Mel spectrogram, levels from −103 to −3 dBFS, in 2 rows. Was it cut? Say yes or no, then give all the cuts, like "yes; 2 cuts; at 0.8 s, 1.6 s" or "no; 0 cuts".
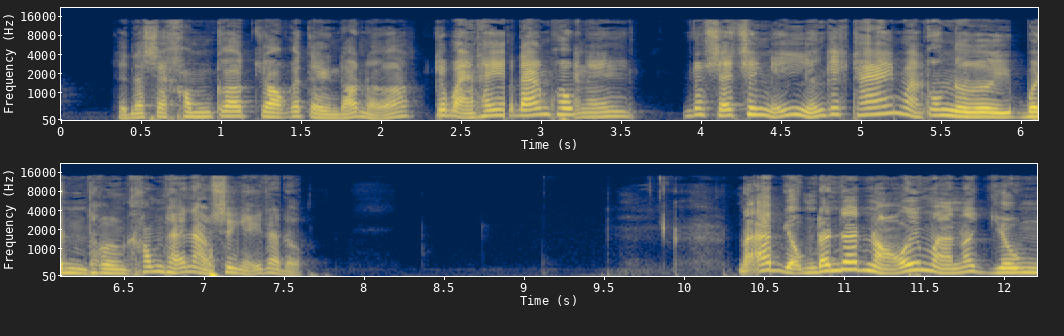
yes; 4 cuts; at 2.3 s, 2.8 s, 3.2 s, 5.4 s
